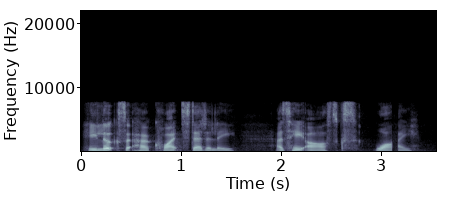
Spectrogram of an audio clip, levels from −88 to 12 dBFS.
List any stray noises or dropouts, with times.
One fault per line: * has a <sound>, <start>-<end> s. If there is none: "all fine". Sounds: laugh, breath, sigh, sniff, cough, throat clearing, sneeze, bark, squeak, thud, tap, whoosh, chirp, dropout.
* has a dropout, 3.1-3.2 s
